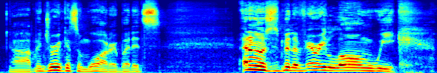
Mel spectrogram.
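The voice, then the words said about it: Strained, fading voice. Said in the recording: “I actually feel like I'm losing my voice already.”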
